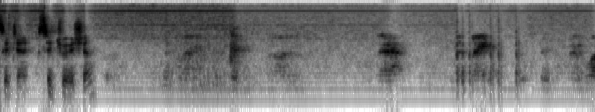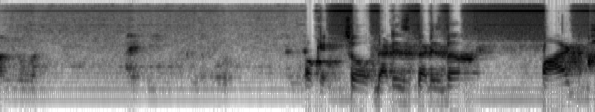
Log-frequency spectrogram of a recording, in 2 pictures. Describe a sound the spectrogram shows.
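A man speaks steadily into a microphone.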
